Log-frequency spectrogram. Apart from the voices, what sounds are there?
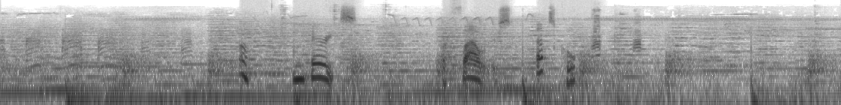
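ducks quacking in video game Banished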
